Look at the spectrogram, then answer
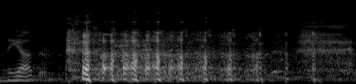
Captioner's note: laughter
